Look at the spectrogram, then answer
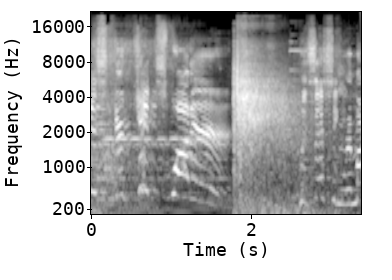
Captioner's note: explosion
